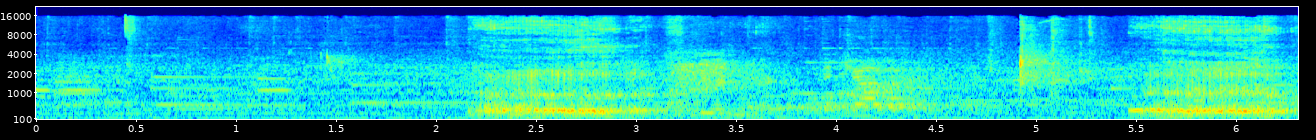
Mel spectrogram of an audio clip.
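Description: Background music and indistinct voices, broken by two louder, rough vocal outbursts: one about two seconds in, lasting nearly a second, and another near the end.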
